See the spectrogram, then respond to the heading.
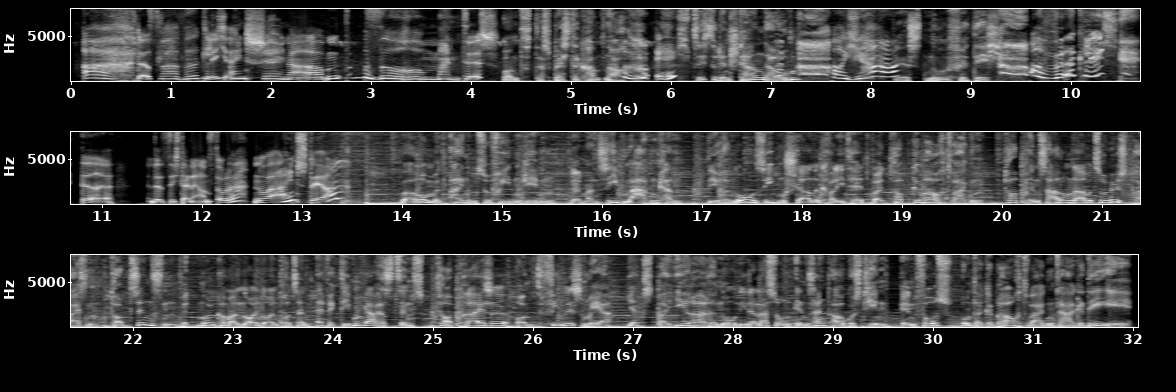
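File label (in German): funk spot; renault 7 sterne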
